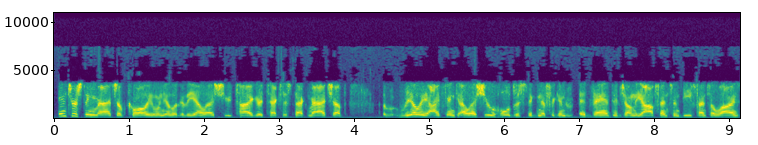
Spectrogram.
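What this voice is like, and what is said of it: Noticeable non-Louisiana accent. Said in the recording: “You are obvious with your accent. You're not from Louisiana”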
